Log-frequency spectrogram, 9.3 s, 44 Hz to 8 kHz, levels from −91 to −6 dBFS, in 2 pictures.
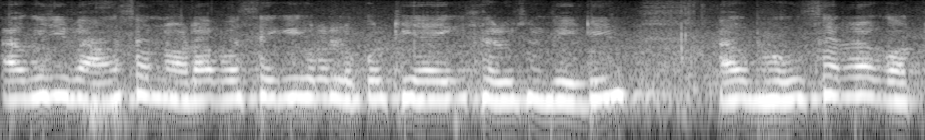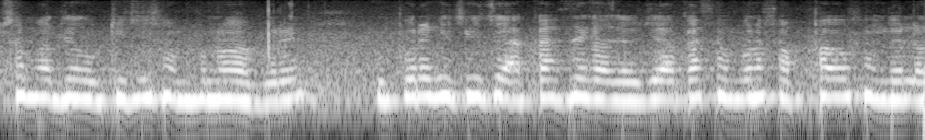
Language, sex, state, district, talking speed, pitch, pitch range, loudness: Odia, male, Odisha, Malkangiri, 195 wpm, 205 Hz, 195-215 Hz, -12 LUFS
